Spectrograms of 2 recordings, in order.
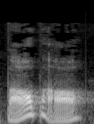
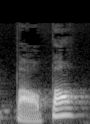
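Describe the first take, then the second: First: The word is read with its normal tones. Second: The word is read with changed, cuter-sounding tones. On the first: "can be read normally as" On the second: "changed to bao bao, with the last one sounding the cutest"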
